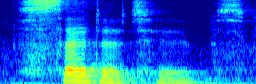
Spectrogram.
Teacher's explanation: the stress actually falls on the first syllable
